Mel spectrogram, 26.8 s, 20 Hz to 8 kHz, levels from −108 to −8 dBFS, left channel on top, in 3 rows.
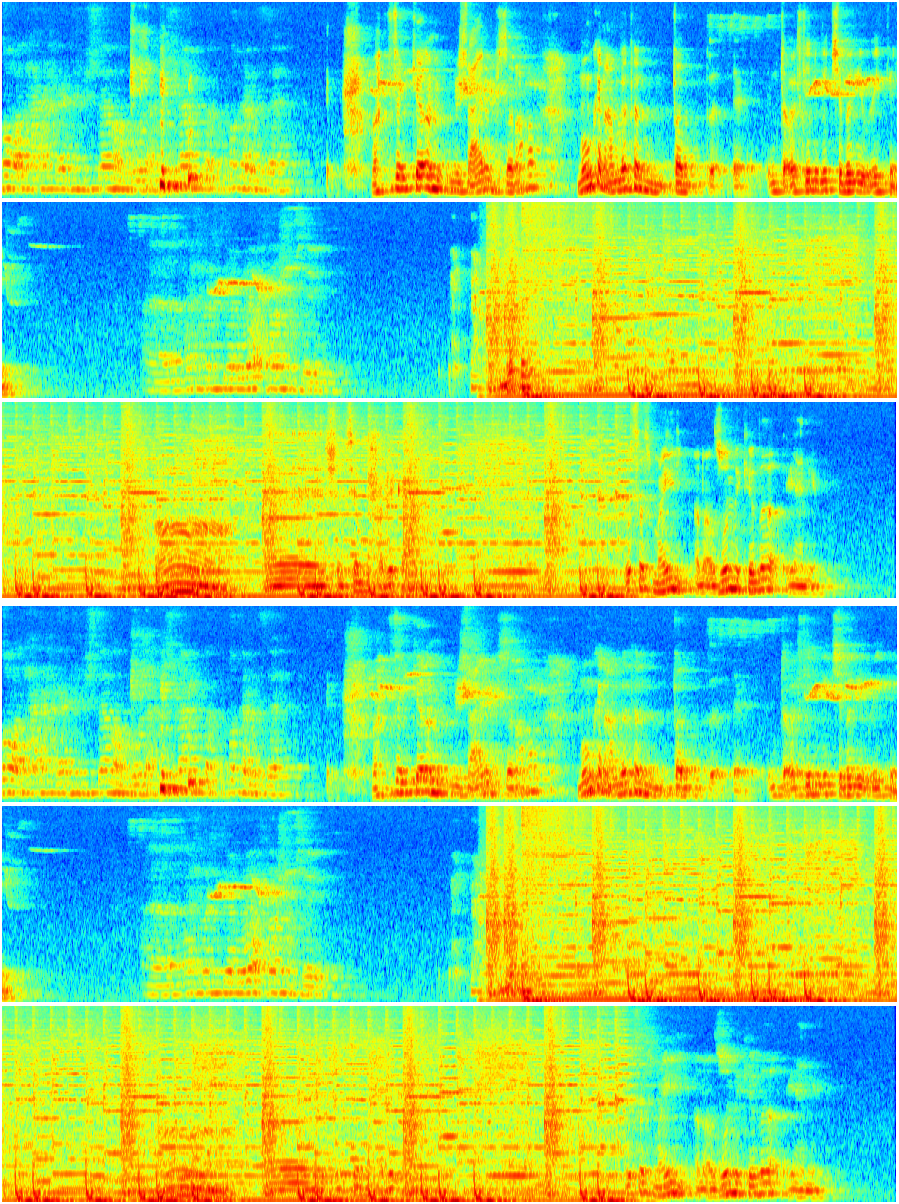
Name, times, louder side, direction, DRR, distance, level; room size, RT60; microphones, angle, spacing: voice 1, 0.0-2.8 10.3-12.2 13.9-18.1 23.0-23.3, equal, 70° right, -8 dB, 1.7 m, -34 dB
voice 2, 3.4-9.1 13.4-14.2 19.4-20.2 20.5-22.2 24.1-26.1, left 3 dB, 70° left, 7 dB, 0.6 m, -23 dB
sound 1, 3.7-4.2 4.5-5.5 7.1-7.7 8.0-9.4 10.2-10.7 11.0-11.9, equal, 5° left, 1.7 m, -35 dB
sound 2, 13.7-24.2, right 1 dB, 20° right, 0.5 m, -20 dB
7.2 x 4.2 x 4.1 m, 0.87 s
head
